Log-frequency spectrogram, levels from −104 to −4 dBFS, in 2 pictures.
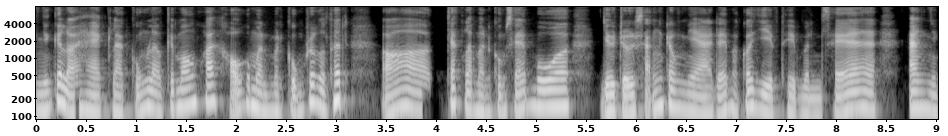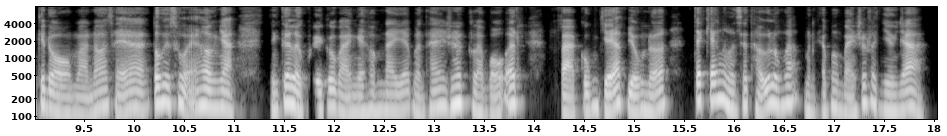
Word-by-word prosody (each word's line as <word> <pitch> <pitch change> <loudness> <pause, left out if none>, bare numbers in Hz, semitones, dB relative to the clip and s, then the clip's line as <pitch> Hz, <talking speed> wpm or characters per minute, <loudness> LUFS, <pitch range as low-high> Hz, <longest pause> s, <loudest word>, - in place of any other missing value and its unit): những 125 +2 -1
cái 175 - +3
loại 120 -4 +2
hạt 115 -1 -2
là 115 - +1
cũng 115 +4 -4
là 130 -4 0
cái 135 - -3
món 150 +4 +1
khoái 170 +1 +2
khẩu 140 - 0
của - - -2
mình, 130 -6 0
mình 120 -1 -3
cũng 110 +4 -2
rất 175 +3 +1
là 140 - 0
thích, 185 +1 +3 0.4
đó. 130 +1 +1 0.2
Chắc 155 -2 -2
là 125 - +2
mình 115 -2 -3
cũng 115 +1 -5
sẽ 125 +1 0
mua 145 0 +2 0.3
dự 120 +1 +2
trữ 110 +1 +3
sẵn 125 +4 -1
trong 135 -3 -1
nhà 110 -3 0
để 110 +3 -1
mà 130 - -4
có 135 - -1
dịp 120 -6 0
thì 110 -2 -4
mình 100 0 -4
sẽ 125 +5 +1 0.3
ăn 135 0 +3
những 120 - -3
cái 150 - +1
đồ 115 -5 +2
mà 105 -1 -3
nó 135 +7 0
sẽ 130 0 0
tốt 160 - +5
cho 170 - +3
sức 165 0 -1
khỏe 145 - +1
hơn 145 -2 +3
nha. 130 -4 +2 0.3
Những 125 0 -2
cái 165 - +5
lời 135 -6 +5
khuyên 130 -1 -3
của 145 - +2
bạn 115 -3 -1
ngày 110 0 0
hôm 120 0 -2
nay 120 0 0
á, 135 - -2
mình 115 -5 -4
thấy 135 +6 0
rất 165 0 +2
là 115 -3 0
bổ 105 +2 -1
ích 160 - +4 0.4
và 110 -2 +4
cũng 120 +6 -2
dễ 120 - +5
áp 165 - +4
dụng 120 -1 +2
nữa. 120 +6 +1 0.3
Chắc 180 0 +3
chắn 185 +2 +4
là 180 - +4
mình 135 - +2
sẽ 150 +5 -1
thử 150 -1 0
luôn 160 -1 +2
á, 170 +2 +1
mình 115 - -3
cảm 115 - -5
ơn 135 -4 -2
bạn 110 -1 -1
rất 170 - -1
là 165 - +1
nhiều 120 -2 -1
nha. 130 -3 +1
125 Hz, 295 wpm, -23 LUFS, 115-145 Hz, 0.4 s, tốt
